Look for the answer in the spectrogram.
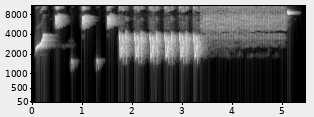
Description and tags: Bird, Thrush Nightingale 03
Little bird (Thrush Nightingale) tweets (background noise filtered out!).
This sound can for example be used in films, games - you name it!
If you enjoyed the sound, please STAR, COMMENT, SPREAD THE WORD!🗣 It really helps!
field-recording, nightingale, nature, birds, song, summer, tweeting, birdsong, forest, tweet, sing, woods, thrush, singing, bird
